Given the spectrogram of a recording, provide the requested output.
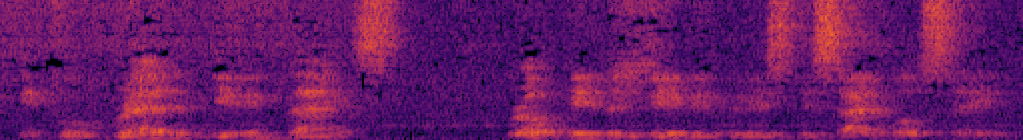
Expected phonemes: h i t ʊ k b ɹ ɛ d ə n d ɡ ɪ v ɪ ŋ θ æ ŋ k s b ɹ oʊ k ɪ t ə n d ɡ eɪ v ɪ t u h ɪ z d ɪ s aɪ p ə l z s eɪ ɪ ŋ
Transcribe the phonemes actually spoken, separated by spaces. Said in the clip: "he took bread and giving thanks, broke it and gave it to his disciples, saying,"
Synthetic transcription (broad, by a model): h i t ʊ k b ɹ ɛ d ə n d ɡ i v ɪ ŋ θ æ ŋ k s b ɹ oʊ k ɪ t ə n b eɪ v ɪ t u h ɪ s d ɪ s aɪ p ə l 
